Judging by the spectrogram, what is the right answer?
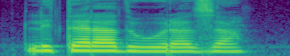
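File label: "literaduras", female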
